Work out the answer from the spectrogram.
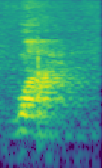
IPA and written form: waɪn (wine)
